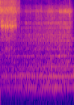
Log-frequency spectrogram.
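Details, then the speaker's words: Iwata Eclipse HP-CS airbrush spraying cleaner: steady airy hiss with a ragged, sputtering, feathering edge instead of a clean stream, showing gunk on the needle and a partly clogged nozzle that need cleaning. "is an indication that it's time to clean the gunk off the needle clean out the nozzle head and do some basic maintenance on your airbrush"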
